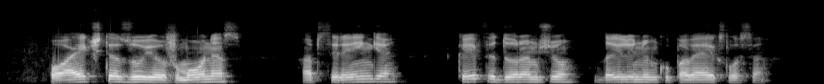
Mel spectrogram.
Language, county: Lithuanian, Tauragė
